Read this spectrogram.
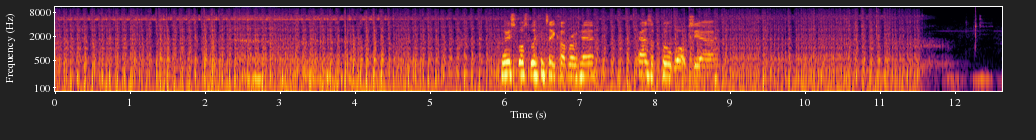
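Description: Rapid gunfire rattles without pause.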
